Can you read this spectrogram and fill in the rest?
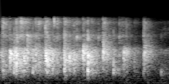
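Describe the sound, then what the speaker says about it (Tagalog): A church congregation claps for the Lord in a steady rhythm of sharp, close hand claps, roughly three per second, filling a room with no voices over them. "Palakpakan natin ang Panginoon."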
